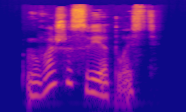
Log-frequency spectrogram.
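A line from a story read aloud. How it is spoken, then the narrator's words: Trembling whisper. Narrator (Russian): обратился ко мне советник герцога дрожащим, то ли от страха, то ли от возмущения шепотом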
